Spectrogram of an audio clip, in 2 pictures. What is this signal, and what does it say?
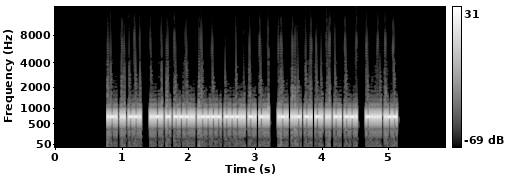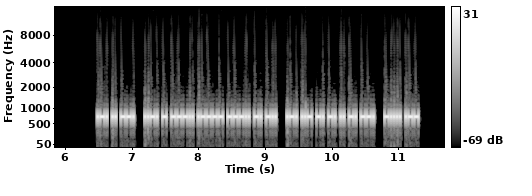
Morse code, heard as a keyed tone, about 48 wpm, 700 Hz. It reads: RIG FT818ND RUNNING 6W RIG FT818ND RUNNING 6W
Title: Speed-Racing Common QSO Phrases - 40wpm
